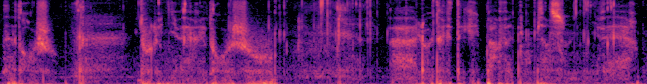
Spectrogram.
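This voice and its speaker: A woman speaking in a soft, breathy library whisper, close to the microphone, as in an ASMR book recommendation. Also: moderate pace.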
